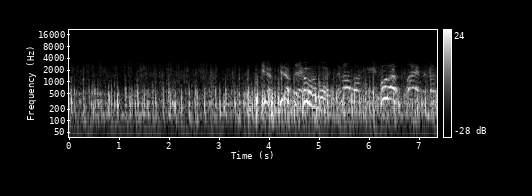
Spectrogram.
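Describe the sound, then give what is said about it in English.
Galloping horses pulling a stagecoach: a fast, steady drumming of hooves and rattling fills the whole scene, with raised voices shouting over the pounding in the second half. “Draw up them horses or get drilled, the both of you!”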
